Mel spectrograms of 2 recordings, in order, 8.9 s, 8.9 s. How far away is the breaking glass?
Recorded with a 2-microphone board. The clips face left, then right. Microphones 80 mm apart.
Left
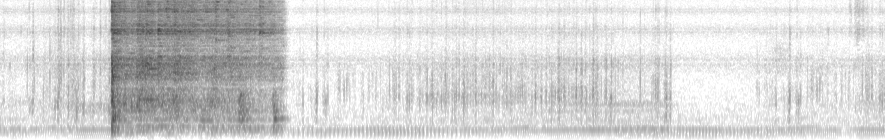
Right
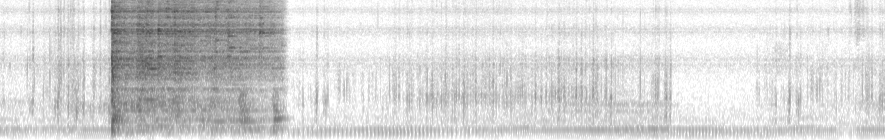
About 2.5 m.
